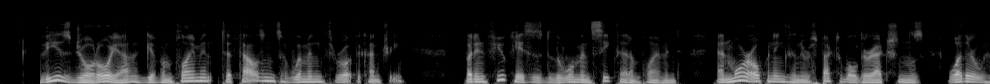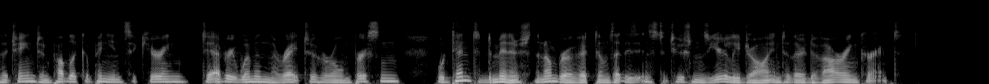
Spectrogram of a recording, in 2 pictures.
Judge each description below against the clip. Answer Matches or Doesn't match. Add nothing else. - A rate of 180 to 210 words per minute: Matches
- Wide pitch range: Doesn't match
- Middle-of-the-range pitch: Doesn't match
